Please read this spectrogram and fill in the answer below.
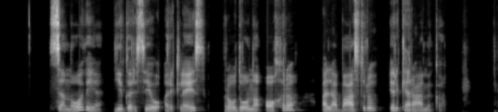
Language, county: Lithuanian, Marijampolė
